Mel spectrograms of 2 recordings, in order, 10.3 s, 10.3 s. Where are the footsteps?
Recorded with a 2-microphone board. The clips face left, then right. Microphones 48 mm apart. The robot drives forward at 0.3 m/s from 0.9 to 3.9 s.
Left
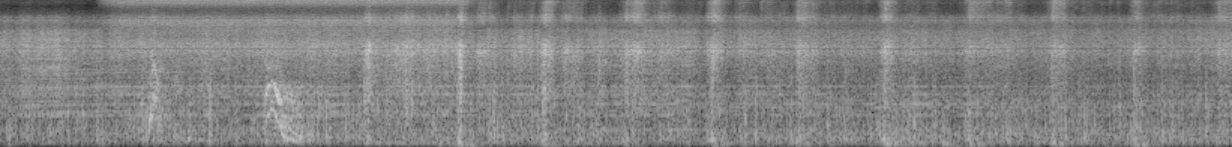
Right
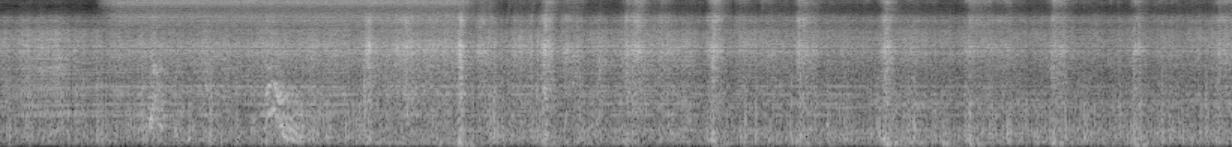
25° left (ahead or behind), 2.5 m; by 10.3 s 15° left (ahead or behind), 9 m.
